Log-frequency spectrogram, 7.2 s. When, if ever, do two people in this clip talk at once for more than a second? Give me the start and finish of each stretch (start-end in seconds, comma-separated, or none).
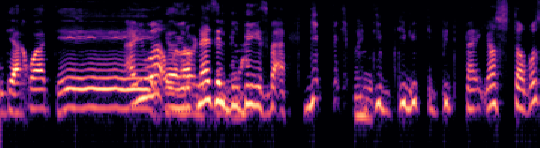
2.2-3.4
